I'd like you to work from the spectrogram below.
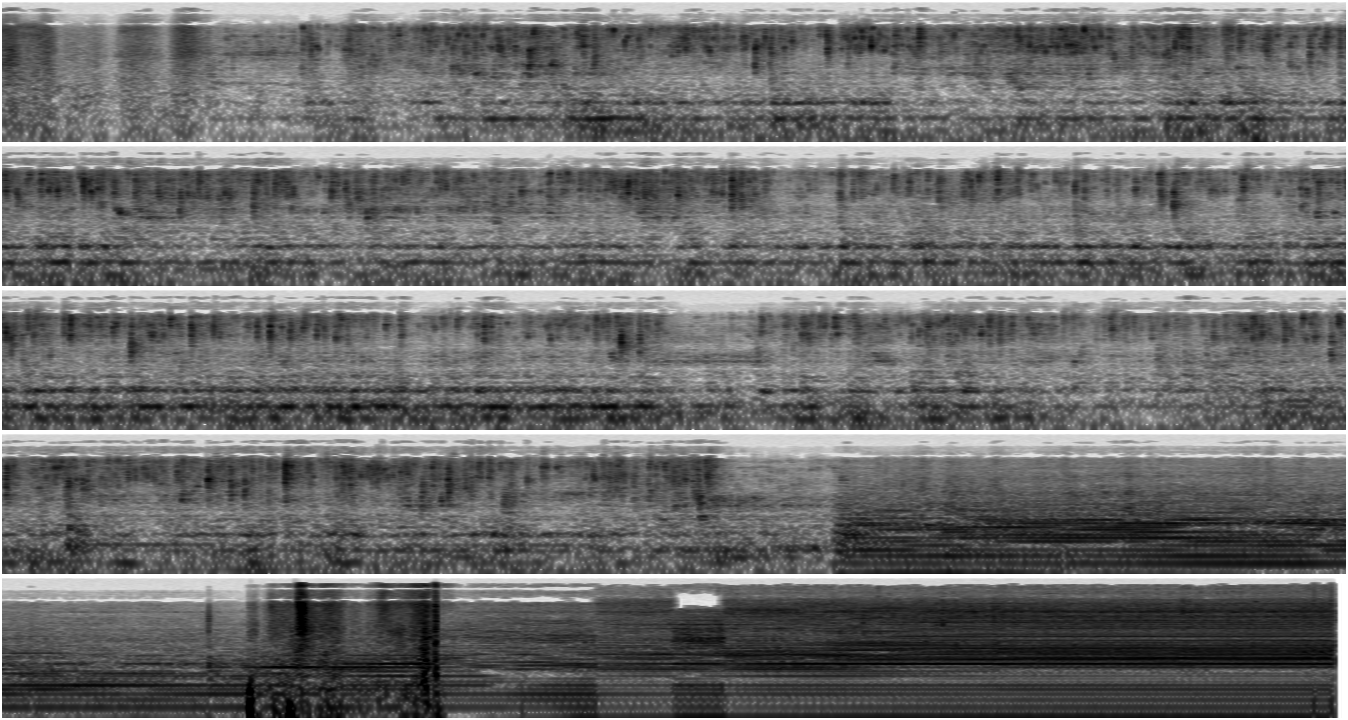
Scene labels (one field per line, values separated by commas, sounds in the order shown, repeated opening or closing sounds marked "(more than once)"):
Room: kitchen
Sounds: running water, coffee machine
